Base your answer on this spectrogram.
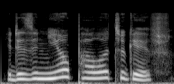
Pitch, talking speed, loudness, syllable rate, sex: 260 Hz, 240 wpm, -13 LUFS, 4.8 syllables/s, female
